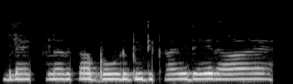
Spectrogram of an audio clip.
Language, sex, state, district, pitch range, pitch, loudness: Hindi, female, Rajasthan, Jaipur, 240-250 Hz, 245 Hz, -14 LUFS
